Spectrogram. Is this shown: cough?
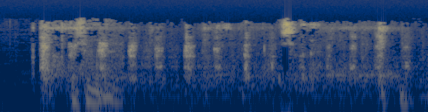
no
